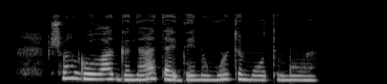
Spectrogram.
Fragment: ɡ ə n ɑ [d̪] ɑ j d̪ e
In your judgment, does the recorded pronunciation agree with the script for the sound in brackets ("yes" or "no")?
no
